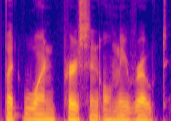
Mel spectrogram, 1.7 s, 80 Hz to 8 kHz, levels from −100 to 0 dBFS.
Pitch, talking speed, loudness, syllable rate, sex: 95 Hz, 175 wpm, -20 LUFS, 5.6 syllables/s, male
